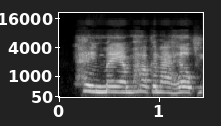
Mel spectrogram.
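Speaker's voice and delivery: deep, pleasant southern voice. Retelling a cashier greeting her at an airport counter: imitating a deep, pleasant Southern voice. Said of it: "It was very Southern and pleasant".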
